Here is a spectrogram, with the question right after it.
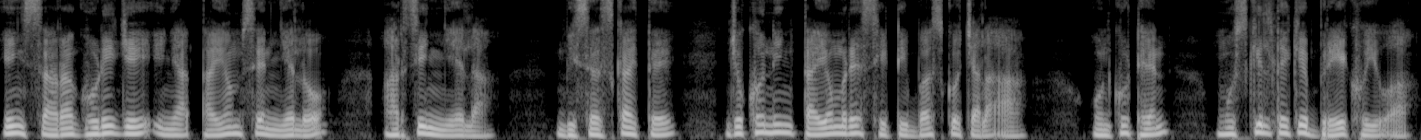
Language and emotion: Santali, fearful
